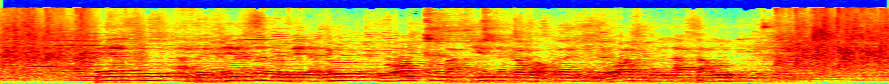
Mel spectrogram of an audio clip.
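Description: An elderly man reads out through a microphone in an echoing hall.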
